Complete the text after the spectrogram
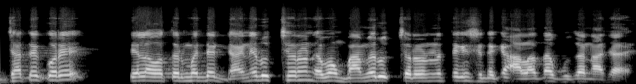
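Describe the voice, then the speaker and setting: Bright-voiced Quran recitation teacher. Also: male voice, on the high side, moderate pace. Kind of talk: Quran recitation drill lesson.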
